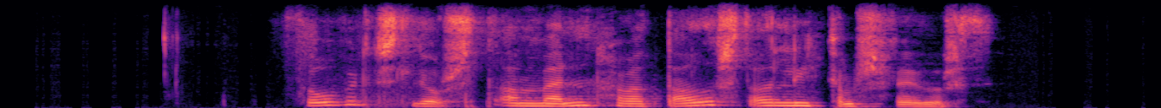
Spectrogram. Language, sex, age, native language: Icelandic, female, 30-39, Icelandic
